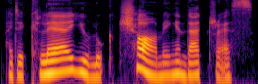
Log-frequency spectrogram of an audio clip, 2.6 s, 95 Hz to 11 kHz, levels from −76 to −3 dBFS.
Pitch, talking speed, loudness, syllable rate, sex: 170 Hz, 185 wpm, -19 LUFS, 4.5 syllables/s, female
